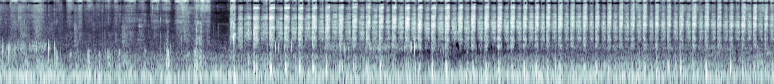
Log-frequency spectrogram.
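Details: Kennel French Bulldog nursing a litter of newborn puppies, panting rapidly in quick regular breaths about four per second, with snuffling and a steady high electronic whine in the room.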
